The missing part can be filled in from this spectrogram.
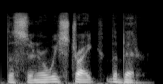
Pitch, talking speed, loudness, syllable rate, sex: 100 Hz, 220 wpm, -17 LUFS, 6.7 syllables/s, male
